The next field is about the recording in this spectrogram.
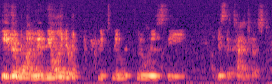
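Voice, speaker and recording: Male, mature, casual explainer, mid-range pitch, strong room echo, set back from the mic. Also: fairly quick. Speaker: guest explaining a donor program. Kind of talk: casual explanatory chat on a live stream. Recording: roomy, distant mic.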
